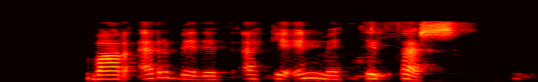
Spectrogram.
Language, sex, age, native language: Icelandic, female, 40-49, Icelandic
